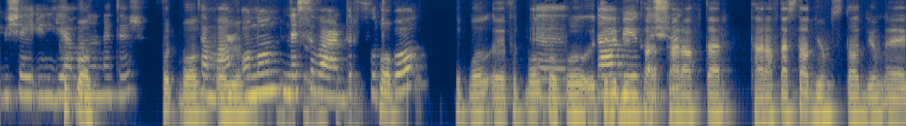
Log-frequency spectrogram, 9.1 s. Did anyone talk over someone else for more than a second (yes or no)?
yes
